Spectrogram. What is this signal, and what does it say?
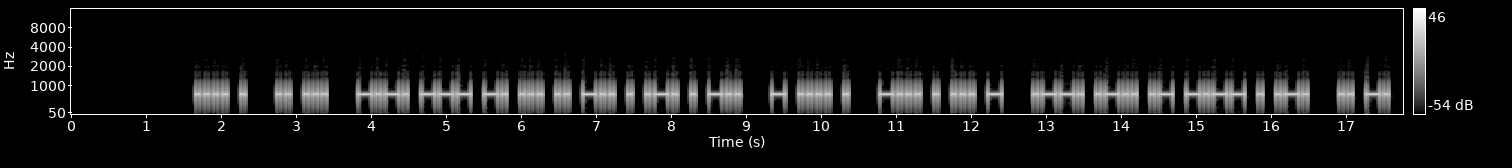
Morse code, heard as a keyed tone, about 19 wpm, 700 Hz. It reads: HE IS CONSIDERED THE BEST PLAYER IN
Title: Sentences with 6-Word Phrases - Spoken Beginning - 20wpm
